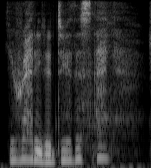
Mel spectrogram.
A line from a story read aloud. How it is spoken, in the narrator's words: asked breathlessly against his lips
